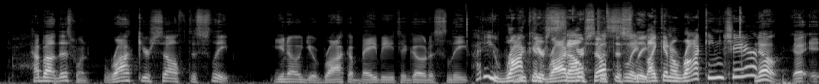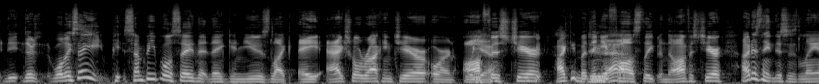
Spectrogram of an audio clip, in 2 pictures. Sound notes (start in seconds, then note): 8.0 stammering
